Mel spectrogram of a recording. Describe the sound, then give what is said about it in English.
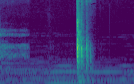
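Dice are rolled onto a tabletop for a perception check: one sharp clattering thunk followed by a brief rattle as they settle, over a low, steady background hum with no talking. “Sorry, I didn't have my dice out. Dice behave.”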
